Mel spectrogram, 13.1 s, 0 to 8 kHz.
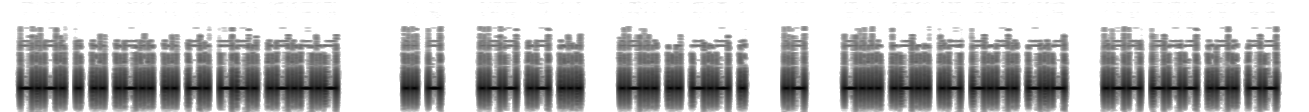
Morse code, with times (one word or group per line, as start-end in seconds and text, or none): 0.2-3.4 CEILING.
4.0-4.4 IT
4.8-5.8 WAS
6.2-7.4 LIKE
7.8-8.0 A
8.4-10.6 BLACK
11.0-12.8 WORM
